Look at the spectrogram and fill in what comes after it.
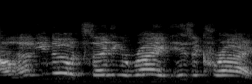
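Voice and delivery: very high, shrill, loud shouting. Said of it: "I'm gonna start shouting at the crowd".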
